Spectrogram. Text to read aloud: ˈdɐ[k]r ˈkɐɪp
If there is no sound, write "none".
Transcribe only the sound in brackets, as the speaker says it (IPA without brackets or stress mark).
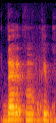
none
